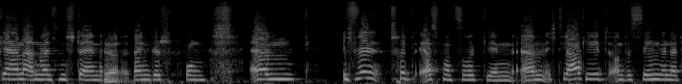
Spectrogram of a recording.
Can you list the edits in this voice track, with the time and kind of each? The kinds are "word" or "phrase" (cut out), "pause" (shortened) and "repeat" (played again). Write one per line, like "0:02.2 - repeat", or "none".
0:01.0 - word
0:03.9 - word
0:05.8 - word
